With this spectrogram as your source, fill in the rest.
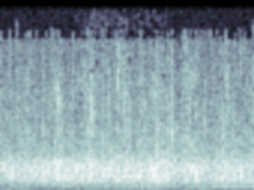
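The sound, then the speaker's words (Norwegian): Sustained obligatory applause for Putin from a large arena audience in Russia: dense, steady clapping blurred into a continuous wash of sound, with no single claps standing out and no pauses or swells. “Den obligatoriske applausen i manesjen gir Putin den støtten han vil ha.”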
